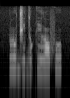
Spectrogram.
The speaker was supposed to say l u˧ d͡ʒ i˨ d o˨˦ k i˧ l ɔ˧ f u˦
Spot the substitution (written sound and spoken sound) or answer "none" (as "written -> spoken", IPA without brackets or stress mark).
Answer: none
